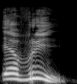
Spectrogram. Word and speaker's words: every: EVERY, इवरी नहीं एवरी, ध्यान दीजिएगा, इसको हम लोग एवरी पढ़ेंगे, इवरी नहीं पढ़ना है।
